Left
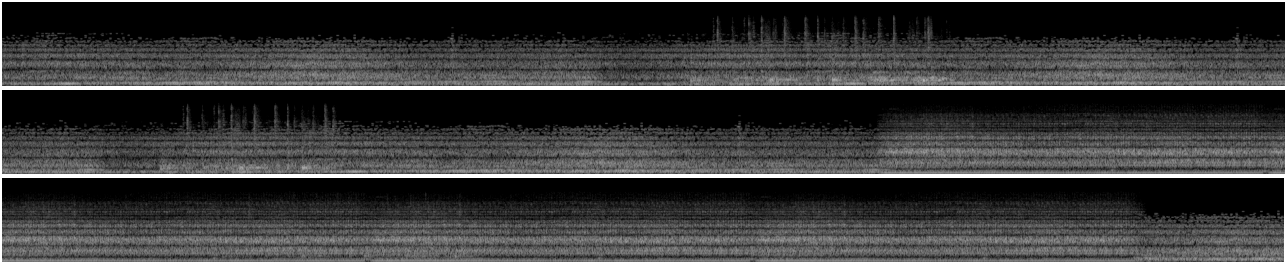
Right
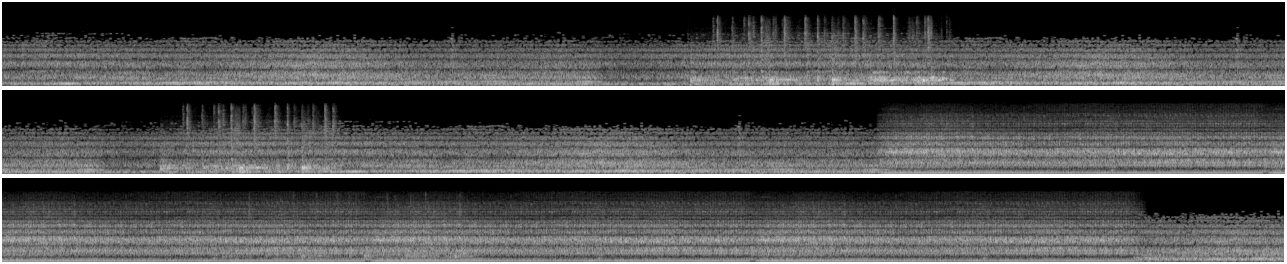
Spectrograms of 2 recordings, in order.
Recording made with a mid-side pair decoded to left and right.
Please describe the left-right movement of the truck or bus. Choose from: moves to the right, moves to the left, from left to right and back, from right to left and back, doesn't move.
doesn't move.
